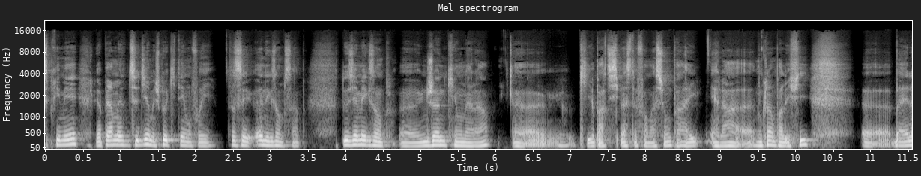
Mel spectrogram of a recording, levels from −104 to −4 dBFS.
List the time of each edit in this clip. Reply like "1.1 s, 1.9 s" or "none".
2.4 s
